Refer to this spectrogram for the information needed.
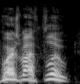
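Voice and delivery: loud, high demand; mock angry demand. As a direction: shout it like a wronged gangster. Retelling [name]'s angry demand.

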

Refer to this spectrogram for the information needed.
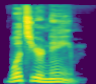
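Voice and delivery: ordinary delivery

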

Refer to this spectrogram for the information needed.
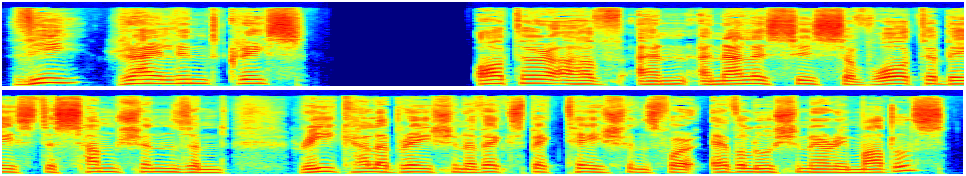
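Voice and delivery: stunned Norwegian academic; Norwegian scientist, incredulous. A narrator's reading. Loken voiced, Norwegian accent.

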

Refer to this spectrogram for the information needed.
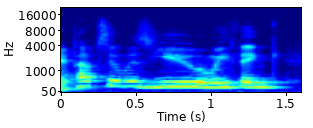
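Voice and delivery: ordinary talk, nothing marked

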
